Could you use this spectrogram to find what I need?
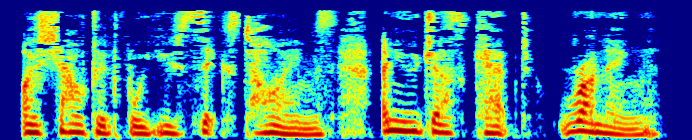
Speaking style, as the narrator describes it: he snaps

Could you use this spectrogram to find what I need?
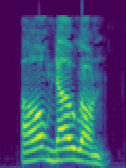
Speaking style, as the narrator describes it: came Fred's voice very sarcastically

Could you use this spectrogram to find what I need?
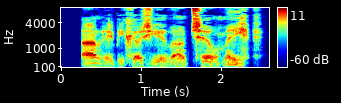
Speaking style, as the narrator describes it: muttered the big man, but he dared not say it aloud

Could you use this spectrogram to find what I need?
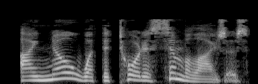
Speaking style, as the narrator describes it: I growled

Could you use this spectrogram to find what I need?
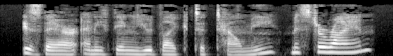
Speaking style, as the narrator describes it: she asked sweetly

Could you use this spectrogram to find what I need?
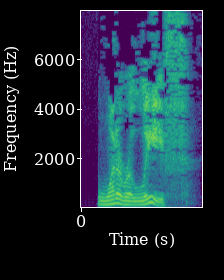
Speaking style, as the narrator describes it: Jack said, his tone sour

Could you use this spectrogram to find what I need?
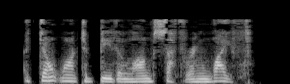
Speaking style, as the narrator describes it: said sharply

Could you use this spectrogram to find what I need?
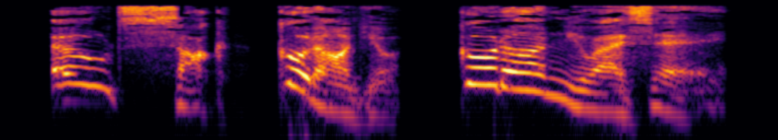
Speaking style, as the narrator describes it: Charles exclaimed happily

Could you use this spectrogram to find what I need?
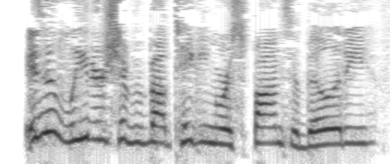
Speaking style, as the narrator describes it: Fox News' Ed Henry yelled with the grace of a livestock auctioneer

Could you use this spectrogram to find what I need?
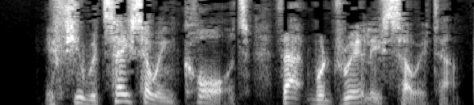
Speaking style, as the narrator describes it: Jonathan said eagerly

